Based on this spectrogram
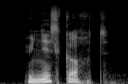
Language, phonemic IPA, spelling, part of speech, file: French, /ɛs.kɔʁt/, escorte, noun / verb, Fr-escorte.ogg
- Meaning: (noun) escort, suite; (verb) inflection of escorter: 1. first/third-person singular present indicative/subjunctive 2. second-person singular imperative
